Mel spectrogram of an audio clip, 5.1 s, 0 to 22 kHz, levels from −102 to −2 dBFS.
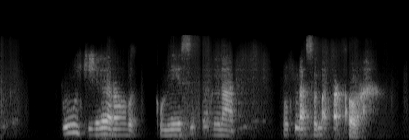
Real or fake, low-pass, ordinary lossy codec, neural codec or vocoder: fake; none; none; codec, 16 kHz, 0.5 kbps, X-Codec, HuBERT features, trained on general audio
